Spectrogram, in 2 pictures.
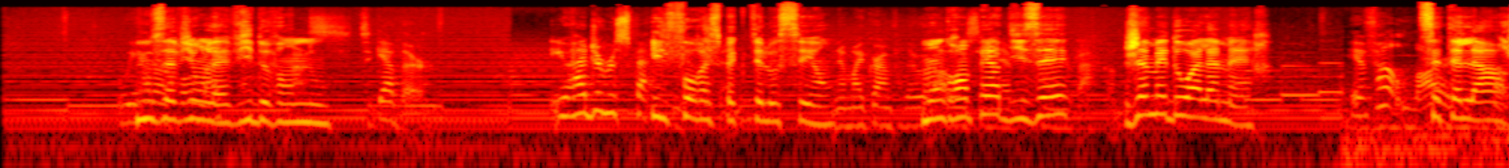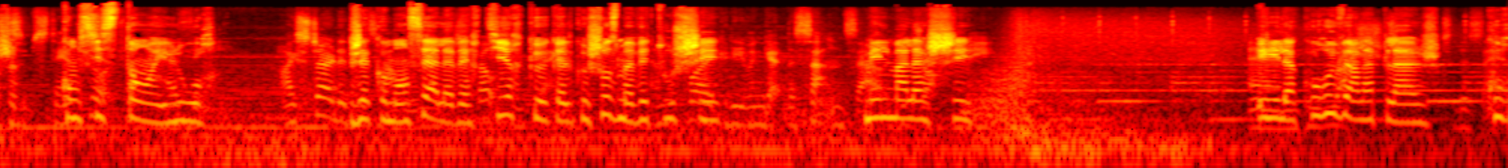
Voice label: french documentaries

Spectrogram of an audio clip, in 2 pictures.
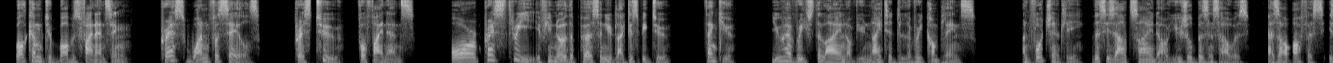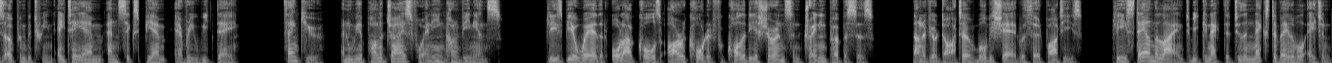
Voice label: english south african ivr

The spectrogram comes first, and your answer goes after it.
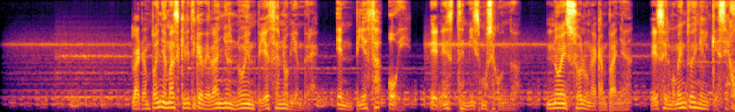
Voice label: spanish commercial; Communicative And Warm Voice; Voice-Over

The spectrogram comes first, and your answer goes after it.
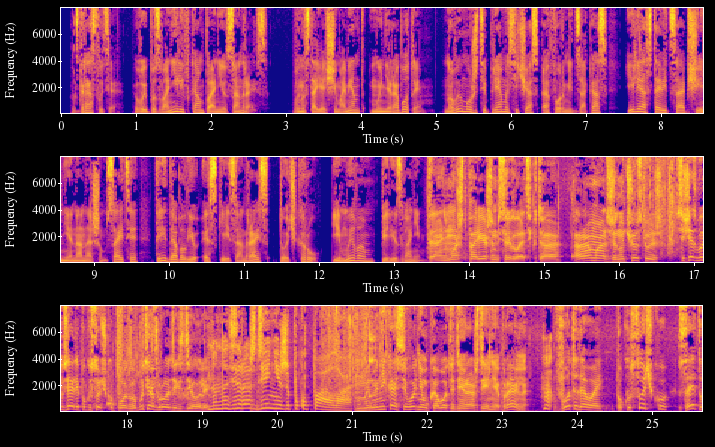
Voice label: russian narration

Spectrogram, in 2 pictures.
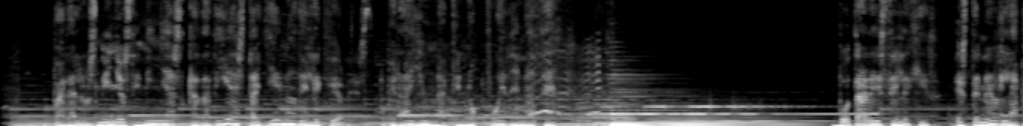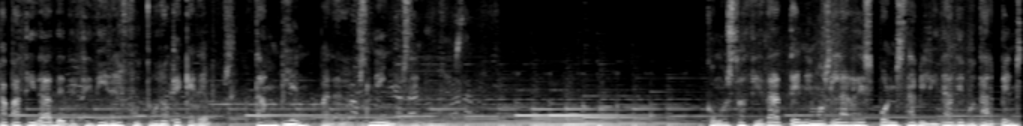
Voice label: spanish commercial

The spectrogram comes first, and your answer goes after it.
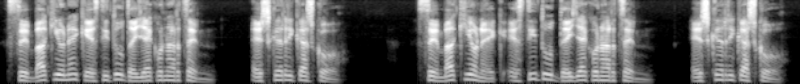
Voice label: Basque IVR

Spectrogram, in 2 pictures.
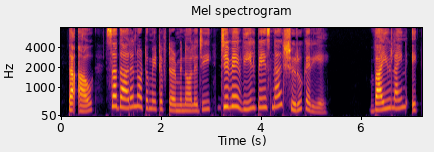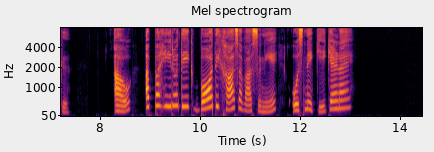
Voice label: punjabi e-learning

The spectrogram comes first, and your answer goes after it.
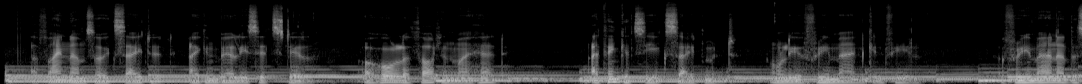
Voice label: english indian commercial

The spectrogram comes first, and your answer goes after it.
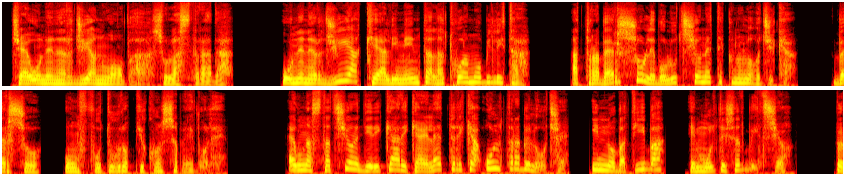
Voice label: italian movie trailers

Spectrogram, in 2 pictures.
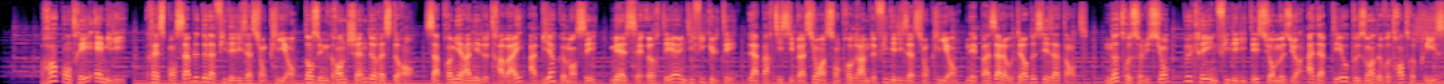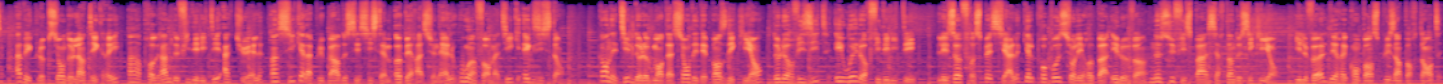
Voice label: french corporate

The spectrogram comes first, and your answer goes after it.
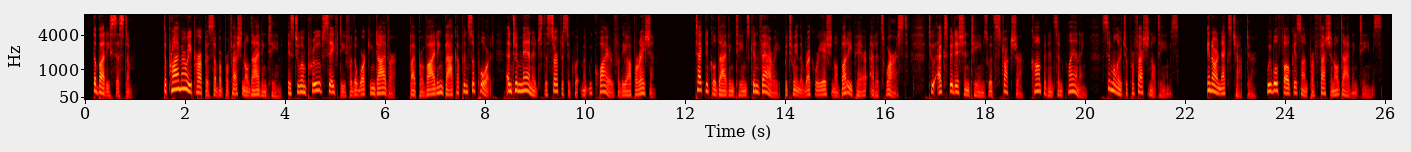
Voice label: english american training e learning

